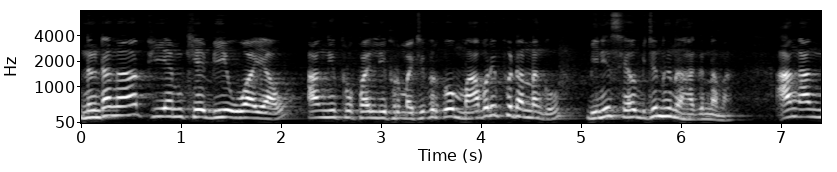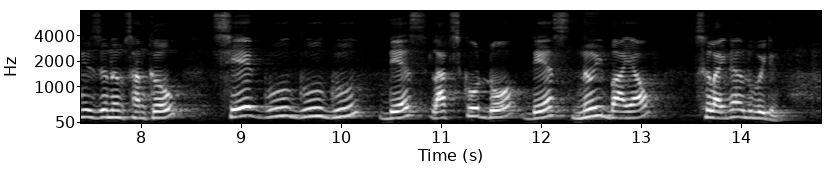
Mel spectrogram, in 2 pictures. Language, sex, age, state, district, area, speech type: Bodo, male, 30-45, Assam, Kokrajhar, rural, read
